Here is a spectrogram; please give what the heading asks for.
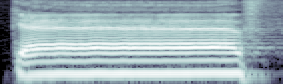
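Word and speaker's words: كاف: Calf উচ্চারণের ক্ষেত্রে অবশ্যই পাতলা করে উচ্চারণ করতে হবে এবং 3 আলিফ টেনে পড়তে হবে। আপনারা আমার সাথে চেষ্টা করুন। ক্যাফ।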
